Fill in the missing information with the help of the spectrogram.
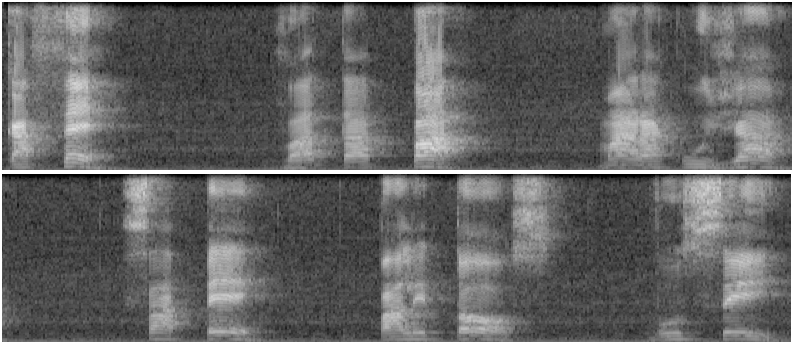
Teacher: É que na divisão silábica, a última sílaba são as mais fortes. Quando a gente pronuncia a palavra, a última sílaba é a que se destaca. · Veja que ao pronunciar essas palavras, a última sílaba é a que é a mais forte. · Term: Oxítonas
